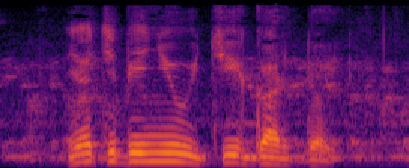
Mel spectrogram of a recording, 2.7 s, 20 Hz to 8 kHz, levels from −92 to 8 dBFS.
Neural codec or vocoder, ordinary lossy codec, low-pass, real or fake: none; MP3, 48 kbps; 7.2 kHz; real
